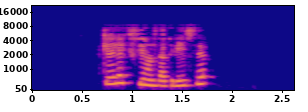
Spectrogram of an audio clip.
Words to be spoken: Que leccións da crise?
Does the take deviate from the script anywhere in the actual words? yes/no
no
